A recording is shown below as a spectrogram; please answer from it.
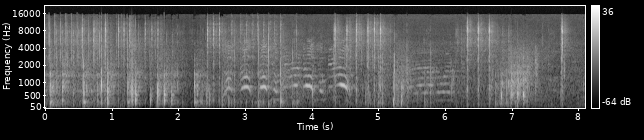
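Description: Paintball markers firing strings of rapid sharp pops through the whole stretch, mixed with players shouting.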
